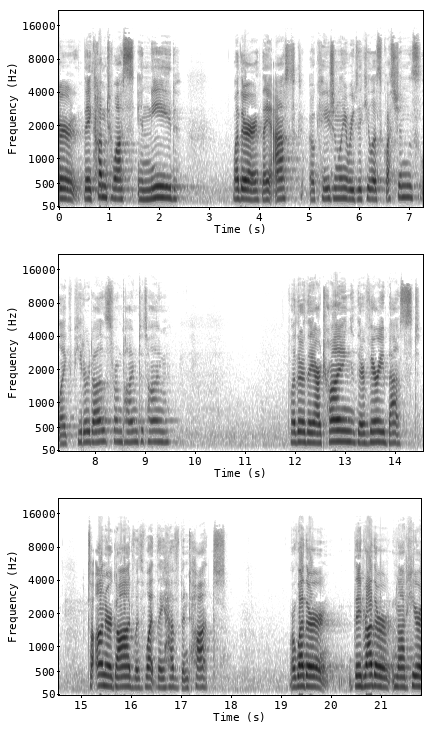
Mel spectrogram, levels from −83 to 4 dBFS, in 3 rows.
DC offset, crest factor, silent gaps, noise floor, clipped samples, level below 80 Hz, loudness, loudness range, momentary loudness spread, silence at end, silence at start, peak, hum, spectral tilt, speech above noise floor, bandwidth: under 0.1%; 16 dB; none; -51 dBFS; under 0.1%; -64 dBFS; -16 LUFS; 8 LU; 15 LU; 0 s; 0 s; 0 dBFS; none; -4.5 dB/octave; 35 dB; 13.5 kHz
